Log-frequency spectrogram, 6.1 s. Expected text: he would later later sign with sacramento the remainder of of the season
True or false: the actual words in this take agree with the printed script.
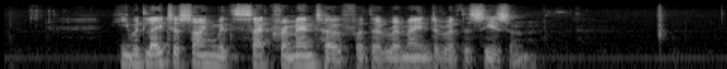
false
